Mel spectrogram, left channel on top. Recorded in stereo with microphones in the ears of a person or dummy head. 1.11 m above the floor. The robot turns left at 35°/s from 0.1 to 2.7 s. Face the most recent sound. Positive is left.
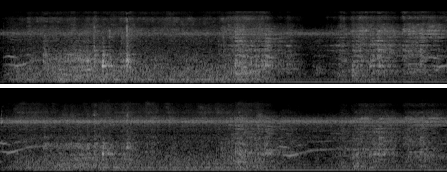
turn(degrees=70)  # may be behind; listen again after turning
